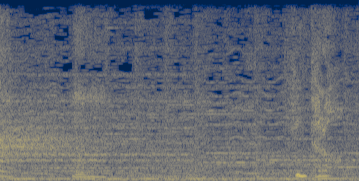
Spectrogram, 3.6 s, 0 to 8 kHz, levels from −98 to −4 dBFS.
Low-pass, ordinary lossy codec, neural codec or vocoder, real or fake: none; none; none; real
